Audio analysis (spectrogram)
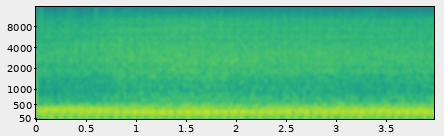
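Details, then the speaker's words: Supercharged S62 E39 BMW M5 after rod bearing replacement, idling just over 1000 rpm then briefly revved: steady, even beat with firm exhaust pulse, no knocking or ticking; normal running. "that is amazing at yeah just over a thousand rpm which i think that's plenty in fact like i kind of want to rev it and see see what it does"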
